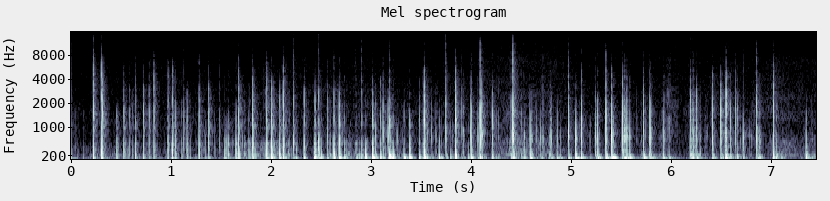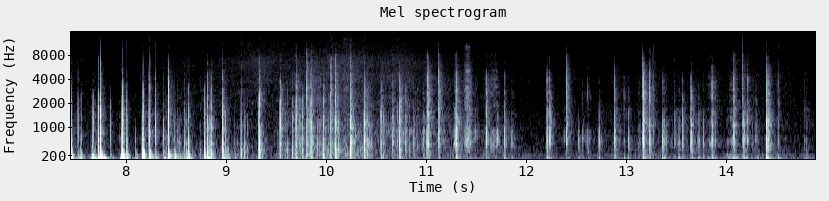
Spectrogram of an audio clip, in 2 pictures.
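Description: A thin pink honeycomb-textured beeswax sheet, held up close to the mic with both hands, is scratched and tapped with long nails. The result is a steady stream of rapid, dry, crisp taps and scratchy clicks that stop instantly with no ring, with a soft, low-heavy body and a little high sparkle on the sharpest hits.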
